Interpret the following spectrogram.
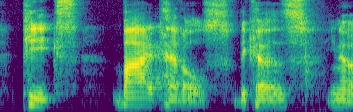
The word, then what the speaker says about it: Peaks X Pedals: Probably didn't need to explain that, but it's spelled Peaks X Pedals, but it's pronounced Peaks by Pedals because, you know, it's good marketing to make your name more complicated than it needs to be.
